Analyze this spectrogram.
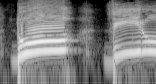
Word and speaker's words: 논의: 자, 그 다음에 여러분 요거 논의 자, 의 발음도 굉장히 중요한데요. 여러분 여기 둘째 음절부터는 의가 이로도 발음이 되고 뭐로도 발음이 된다? 이로도 발음이 된다. 자, 그럼 어떻게 되죠? 노, 니로 발음하는 것이 원칙이지만, 그쵸? 노, 니로 발음하는 것도 허용을 합니다.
